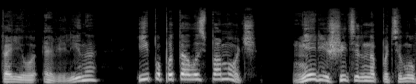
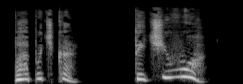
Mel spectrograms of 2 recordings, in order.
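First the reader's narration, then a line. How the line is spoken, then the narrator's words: Frightened question. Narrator (Russian): испуганно спросила Эвелина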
